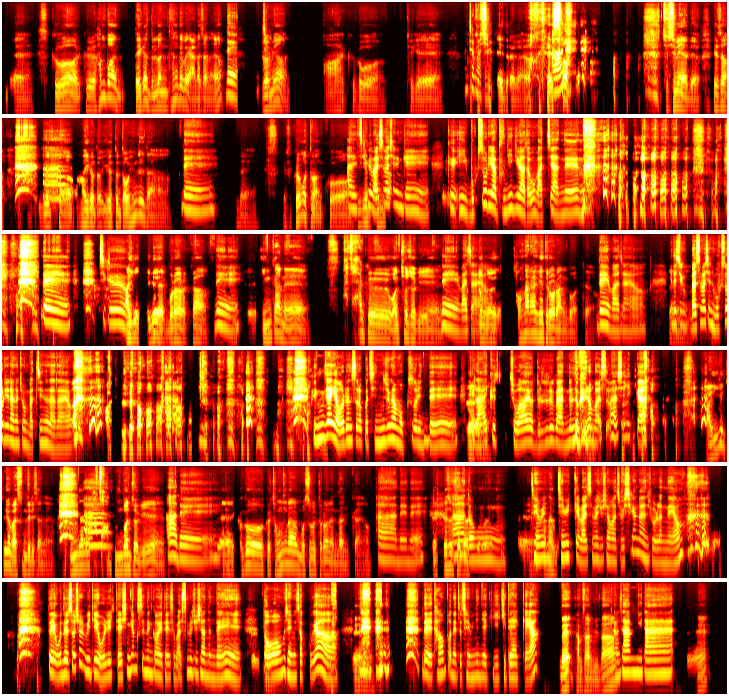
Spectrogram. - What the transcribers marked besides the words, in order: laughing while speaking: "들어가요. 그래서"; laugh; laughing while speaking: "네"; laugh; other background noise; laugh; laugh; "드러나는" said as "들어라는"; unintelligible speech; laugh; laughing while speaking: "아 그래요?"; laugh; laughing while speaking: "누르고 이런 말씀 하시니까"; laugh; tapping; laugh; laugh; laughing while speaking: "네"; laugh
- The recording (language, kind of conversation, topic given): Korean, podcast, 소셜 미디어에 게시할 때 가장 신경 쓰는 점은 무엇인가요?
